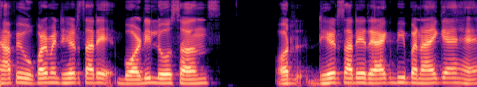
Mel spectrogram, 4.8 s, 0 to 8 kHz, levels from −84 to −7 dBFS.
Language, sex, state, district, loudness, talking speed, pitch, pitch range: Hindi, male, Jharkhand, Garhwa, -15 LUFS, 200 wpm, 155 Hz, 150-160 Hz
